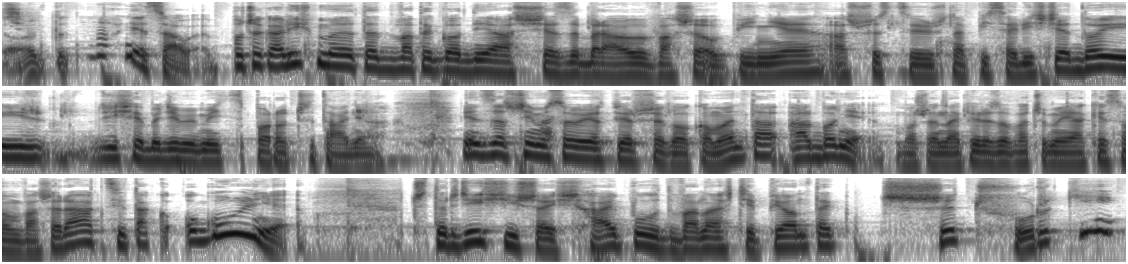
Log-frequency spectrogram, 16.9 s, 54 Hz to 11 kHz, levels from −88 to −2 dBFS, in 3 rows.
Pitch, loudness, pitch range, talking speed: 135 Hz, -19 LUFS, 115-165 Hz, 165 wpm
